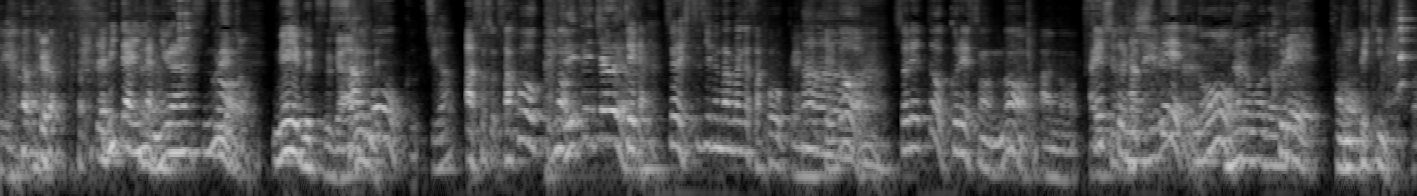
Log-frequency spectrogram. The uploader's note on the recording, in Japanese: 今回は、宝塚・清荒神にある「awai KIYOSHIKOJIN」にて収録しました。Awai KIYOSHIKOJIN は建築家の奥田達郎さんが手がけた大きなキッチンが特徴のシェアハウス。ここの大きなキッチンをお借りしたのでした。せり鍋を準備中のところ、周りにも大勢の人がいる中での30分、賑やかにしゃべり倒しております。ささやかながら、これも公開収録でしょうか。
